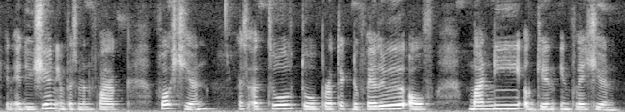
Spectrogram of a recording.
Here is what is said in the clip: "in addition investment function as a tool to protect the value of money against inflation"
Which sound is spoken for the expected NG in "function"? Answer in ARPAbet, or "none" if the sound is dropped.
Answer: none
